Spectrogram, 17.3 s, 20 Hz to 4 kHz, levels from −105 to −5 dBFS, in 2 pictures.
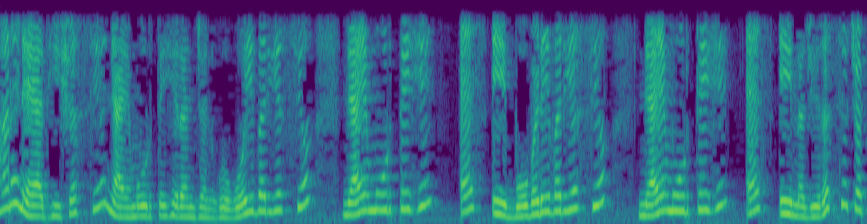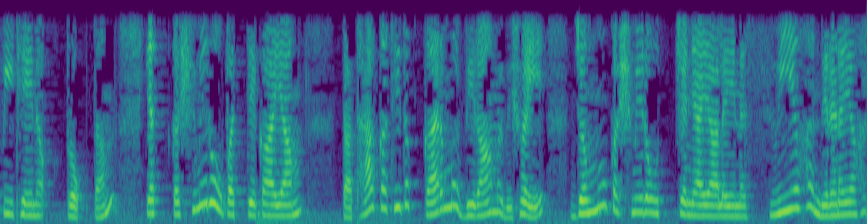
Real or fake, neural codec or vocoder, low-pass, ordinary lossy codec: real; none; 3.6 kHz; none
